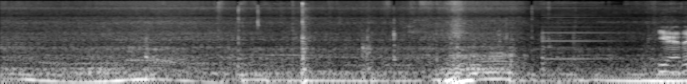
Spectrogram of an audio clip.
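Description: A car driven slowly inside a home garage, its engine rumbling steadily at close range with a brief surge of revving midway, while a voice talks over it.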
